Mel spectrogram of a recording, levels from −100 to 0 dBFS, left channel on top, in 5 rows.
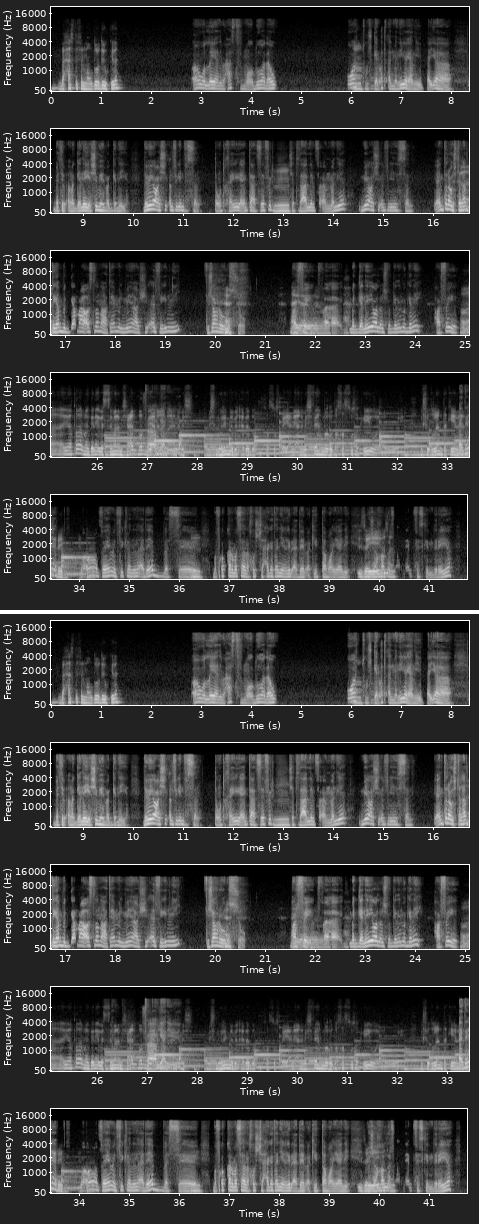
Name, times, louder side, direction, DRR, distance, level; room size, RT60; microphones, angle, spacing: voice 1, 0.0-1.4 6.0-6.2 12.8-13.1 16.5-16.8 20.0-20.6 21.5-22.3 22.6-22.7 24.9-32.2 32.5-33.7 36.2-36.5 39.6-40.3, left 1 dB, 25° left, 0.7 m, -29 dB
voice 2, 2.8-4.5 5.9-9.9 10.2-11.4 11.6-12.8 13.1-15.6 16.0-19.3 19.8-20.6 21.5-24.1 24.4-24.9 27.0-27.7 33.2-33.6 34.0-36.4 36.7-40.2 40.5-41.5, right 3 dB, 55° right, 0.9 m, -28 dB
sound 1, 26.1-34.3, left 2 dB, 55° left, 0.9 m, -33 dB
head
